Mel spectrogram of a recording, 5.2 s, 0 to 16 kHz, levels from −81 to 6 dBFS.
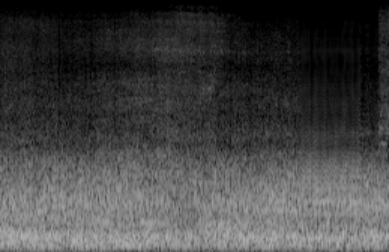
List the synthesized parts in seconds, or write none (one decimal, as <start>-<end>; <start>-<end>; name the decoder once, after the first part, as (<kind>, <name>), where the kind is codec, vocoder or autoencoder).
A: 4.0-4.8 (vocoder, Vocos)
